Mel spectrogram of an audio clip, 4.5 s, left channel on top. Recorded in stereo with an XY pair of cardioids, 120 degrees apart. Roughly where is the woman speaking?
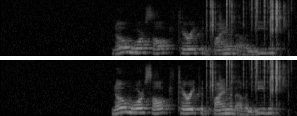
Ahead right.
